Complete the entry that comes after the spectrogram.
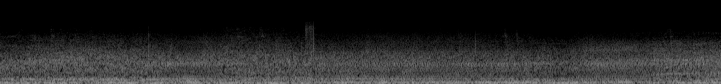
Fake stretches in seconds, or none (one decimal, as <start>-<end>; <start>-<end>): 1.6-2.2; 3.1-5.3; 5.7-6.5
